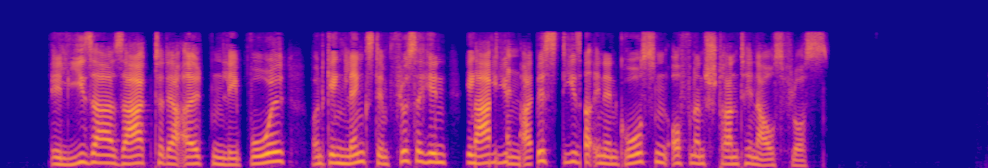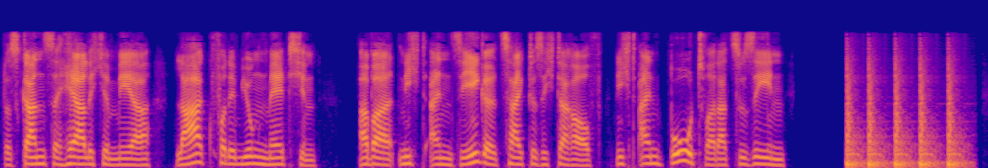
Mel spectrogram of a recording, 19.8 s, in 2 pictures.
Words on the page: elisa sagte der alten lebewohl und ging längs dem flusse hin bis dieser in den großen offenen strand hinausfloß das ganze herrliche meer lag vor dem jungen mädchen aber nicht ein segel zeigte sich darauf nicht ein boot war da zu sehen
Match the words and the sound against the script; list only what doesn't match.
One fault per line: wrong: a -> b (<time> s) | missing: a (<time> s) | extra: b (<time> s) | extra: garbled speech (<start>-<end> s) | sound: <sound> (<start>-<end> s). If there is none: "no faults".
extra: garbled speech (4.7-5.3 s)
sound: dropout (5.8-5.9 s)
sound: thud (18.3-19.7 s)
